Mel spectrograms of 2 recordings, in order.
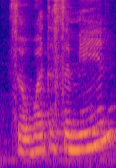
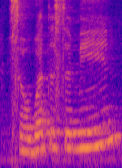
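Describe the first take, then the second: Both takes have the same delivery.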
